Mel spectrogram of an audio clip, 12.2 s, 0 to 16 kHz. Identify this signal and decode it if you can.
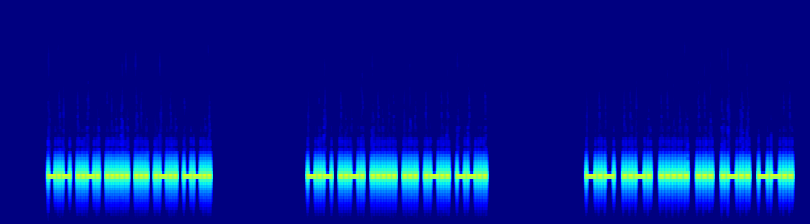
Morse code, heard as a keyed tone, about 29 wpm, 700 Hz. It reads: KF5SLZ KF5SLZ KF5SLZ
